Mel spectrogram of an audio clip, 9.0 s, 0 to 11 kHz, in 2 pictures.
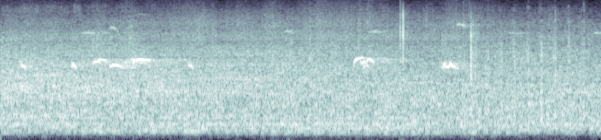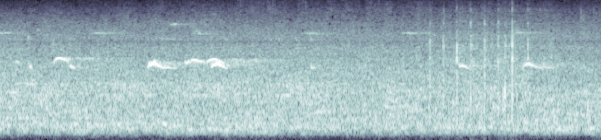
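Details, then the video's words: Short, clipped, whistled notes from Eurasian teal, repeated at irregular intervals, sometimes doubled, at a Chiba park pond in Japan during February 2026 where the ducks winter; constant broadband hiss underneath. "コガモ鳴き声 (Anas crecca) - カモの鳴き声 / Eurasian teal sounds"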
